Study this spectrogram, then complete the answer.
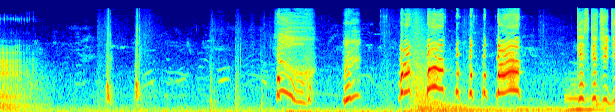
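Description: A person makes squawking, warbling chicken-like clucks and gasps in short bursts, imitating a hen, with quiet clicks and pauses between.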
